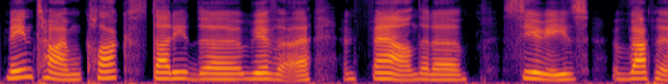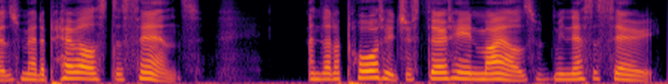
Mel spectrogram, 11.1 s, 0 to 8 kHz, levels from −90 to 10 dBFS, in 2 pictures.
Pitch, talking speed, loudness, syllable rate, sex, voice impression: 200 Hz, 140 wpm, -18 LUFS, 4.5 syllables/s, female, feminine, adult-like, tensed, powerful, bright, slightly muffled, slightly halting, slightly intellectual, friendly, lively, sharp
